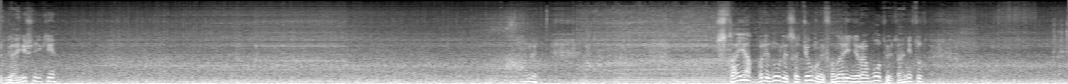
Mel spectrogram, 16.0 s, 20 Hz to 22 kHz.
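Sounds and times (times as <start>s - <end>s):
road noise: 0.0s - 16.0s
wind buffeting microphone: 5.2s - 10.4s.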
